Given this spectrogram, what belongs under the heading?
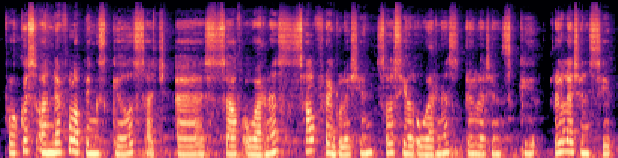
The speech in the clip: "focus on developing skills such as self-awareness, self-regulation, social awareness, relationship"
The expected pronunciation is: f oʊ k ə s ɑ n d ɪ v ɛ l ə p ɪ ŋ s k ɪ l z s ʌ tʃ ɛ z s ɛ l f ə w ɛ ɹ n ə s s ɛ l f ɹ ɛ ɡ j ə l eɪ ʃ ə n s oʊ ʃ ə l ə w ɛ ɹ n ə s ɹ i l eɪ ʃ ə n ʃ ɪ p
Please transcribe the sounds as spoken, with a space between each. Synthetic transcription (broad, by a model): f oʊ k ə s ɑ n d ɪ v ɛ l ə p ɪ ŋ s k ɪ l s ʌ tʃ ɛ s ɛ l f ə w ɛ ɹ n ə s s ɛ l f ɹ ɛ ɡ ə l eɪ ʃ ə n s oʊ s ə l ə w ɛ ɹ n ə s ɹ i l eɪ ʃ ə n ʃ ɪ p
